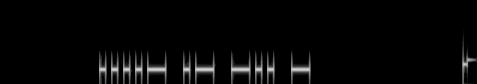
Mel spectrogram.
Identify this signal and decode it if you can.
Morse code, heard as a keyed tone, about 20 wpm, 700 Hz. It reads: 4ADT
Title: All Cut Numbers - 4-Digit 20wpm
